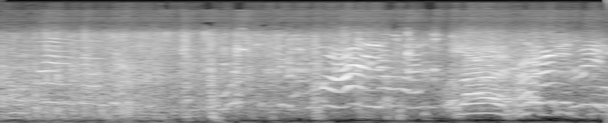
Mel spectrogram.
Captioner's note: sobbing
